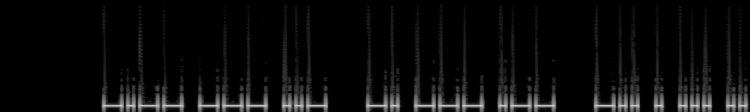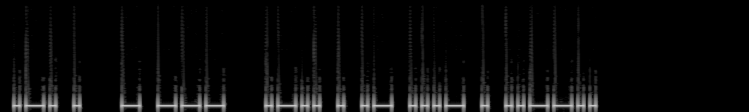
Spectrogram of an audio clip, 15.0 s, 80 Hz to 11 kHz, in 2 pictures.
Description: Morse code, heard as a keyed tone, about 20 wpm, 700 Hz. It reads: YOU NOW DESIRE TO LEAVE?
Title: Sentences from Top 1100 Words 20wpm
